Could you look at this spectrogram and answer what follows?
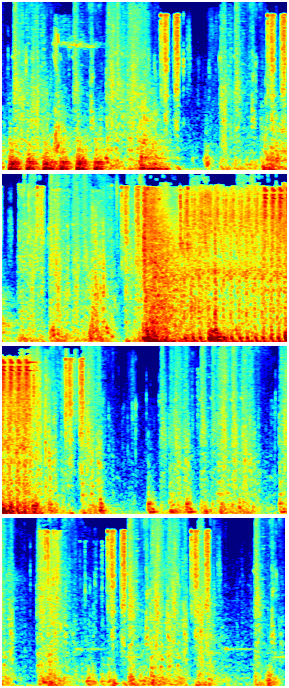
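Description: Dense video game gunfire from a shootout, with rapid bursts and crashing impacts filling the mix, building to a sustained loud barrage in the middle before breaking into choppier shots, with faint voices mixed in.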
